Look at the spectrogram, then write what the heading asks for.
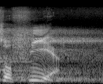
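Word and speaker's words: σοφία: You know, the word wisdom in this verse, it comes from a Greek word that is pronounced Sophia.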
